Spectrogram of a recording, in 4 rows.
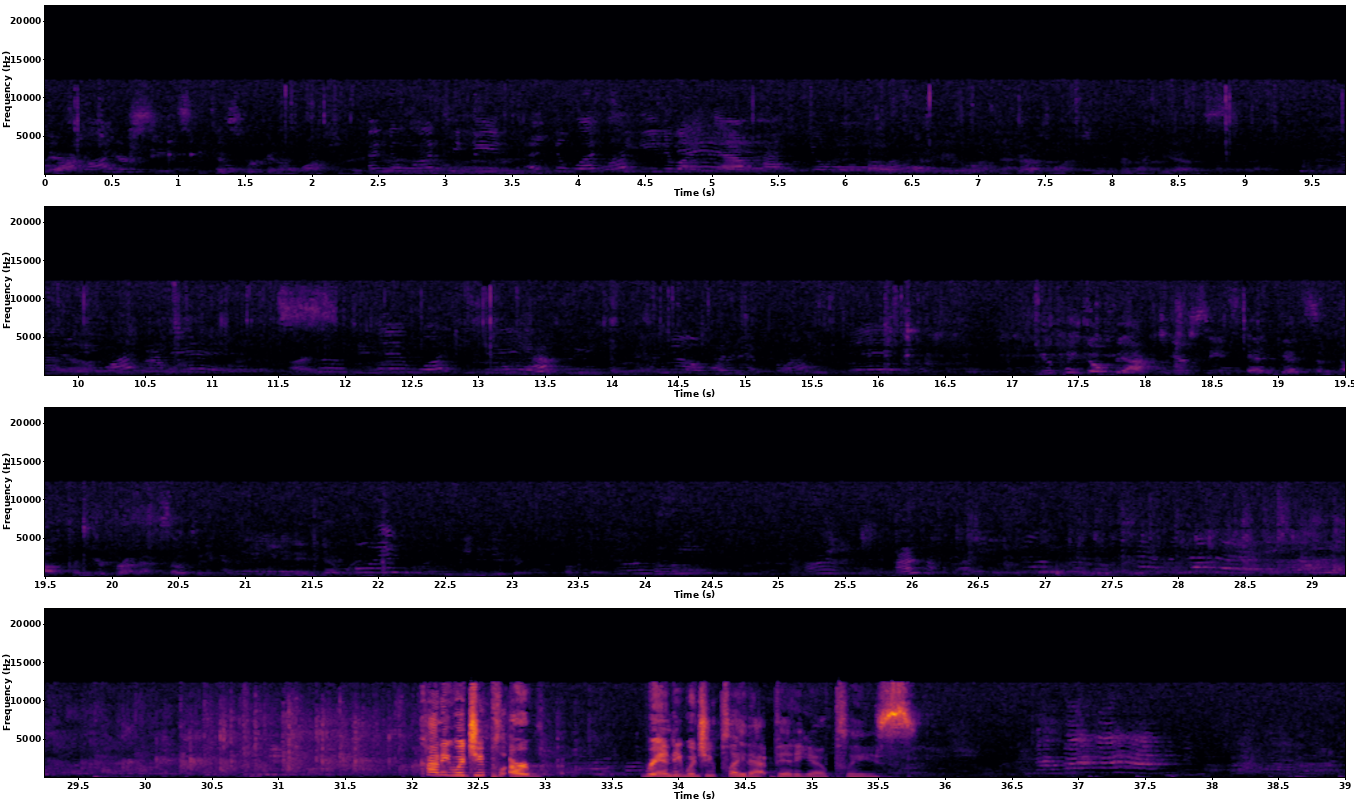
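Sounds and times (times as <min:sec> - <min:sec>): murmured talk: 0:00.0 - 0:39.0
distant children chattering: 0:25.2 - 0:31.4
children's voices chattering: 0:25.2 - 0:35.8, 0:36.6 - 0:39.0.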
